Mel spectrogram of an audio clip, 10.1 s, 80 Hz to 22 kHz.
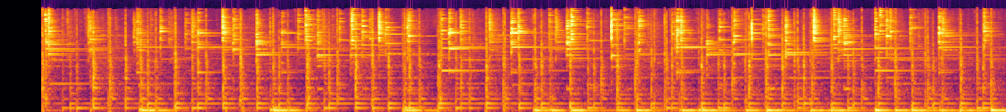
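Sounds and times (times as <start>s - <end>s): bright metallic percussion accents: 0.4s - 10.0s
percussion ensemble drumming: 0.4s - 10.0s.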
